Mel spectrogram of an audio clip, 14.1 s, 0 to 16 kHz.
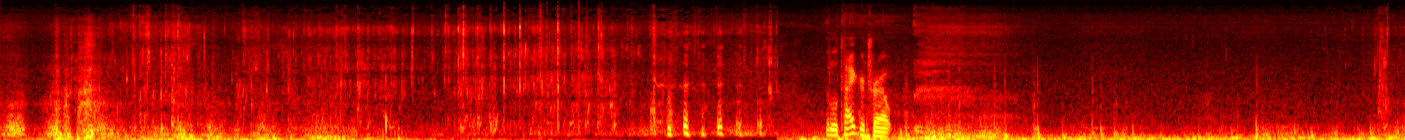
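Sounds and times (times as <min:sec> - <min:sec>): wind rumble on microphone: 0:00.0 - 0:04.7, 0:07.8 - 0:14.0
fish splashing and thrashing in water: 0:00.4 - 0:07.8.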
